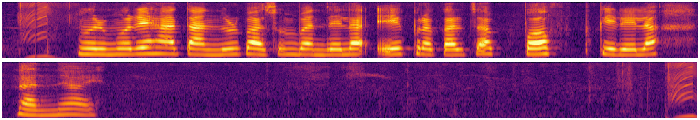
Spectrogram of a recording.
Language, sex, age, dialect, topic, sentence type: Marathi, female, 18-24, Varhadi, agriculture, statement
